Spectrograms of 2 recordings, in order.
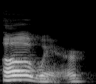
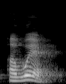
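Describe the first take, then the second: First: The first vowel is full and stressed. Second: The first vowel is a weak unstressed schwa. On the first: The speaker calls it wrong. "it's not aware" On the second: The speaker calls it right. "the uh sound is unstressed"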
